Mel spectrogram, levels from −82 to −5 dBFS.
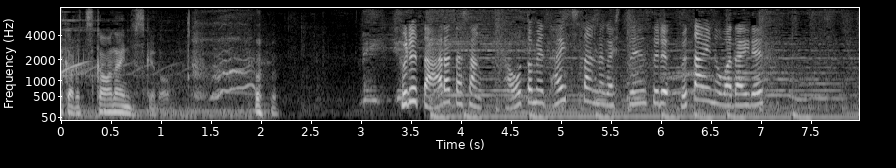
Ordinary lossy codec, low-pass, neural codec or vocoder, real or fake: none; none; none; real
